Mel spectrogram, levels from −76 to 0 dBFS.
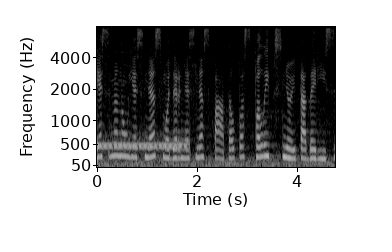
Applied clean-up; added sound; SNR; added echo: none; Telephone; 6 dB; none.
